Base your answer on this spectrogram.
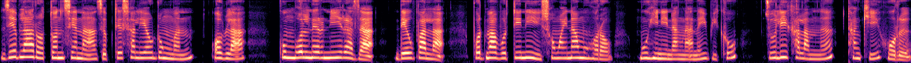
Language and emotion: Bodo, neutral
